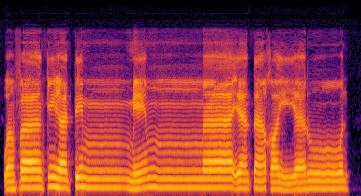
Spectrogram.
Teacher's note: huruf-huruf spesial nun dan mim itu ditahan, nyamber, ditahan, double, dengung ke hidung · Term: idgham bigunnah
